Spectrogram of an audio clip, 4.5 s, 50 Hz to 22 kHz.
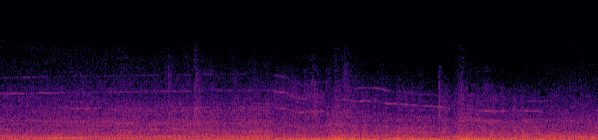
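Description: GT3 race car engine in the Assetto Corsa Competizione racing game, a steady loud drone held throughout, with a slight swell in revs near the middle and faint tire noise underneath.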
